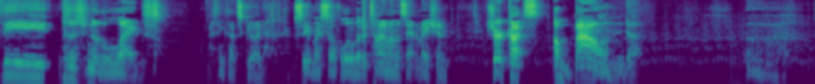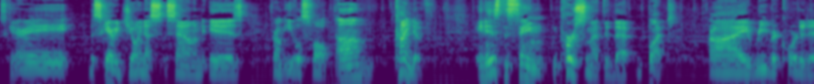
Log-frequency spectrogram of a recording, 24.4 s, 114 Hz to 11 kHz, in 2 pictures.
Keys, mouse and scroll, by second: 7.5 ctrl+s.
